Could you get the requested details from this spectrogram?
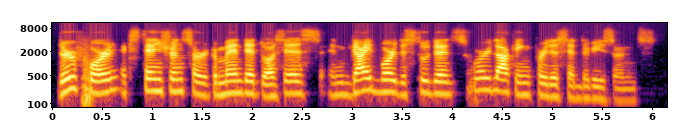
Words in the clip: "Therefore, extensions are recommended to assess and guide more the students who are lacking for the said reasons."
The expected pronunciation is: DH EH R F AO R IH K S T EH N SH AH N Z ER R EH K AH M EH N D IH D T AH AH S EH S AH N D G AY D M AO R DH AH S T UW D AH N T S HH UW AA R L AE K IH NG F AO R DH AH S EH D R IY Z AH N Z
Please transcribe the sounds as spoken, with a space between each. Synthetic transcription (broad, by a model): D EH R F AO R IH K S T EH N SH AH N S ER R EH K AH M EH N D IH D T AH AH S EH S AH N D G AY D M AO R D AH S T UW D AH N T S HH UW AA R L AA K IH NG F AO R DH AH S EH D R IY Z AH N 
